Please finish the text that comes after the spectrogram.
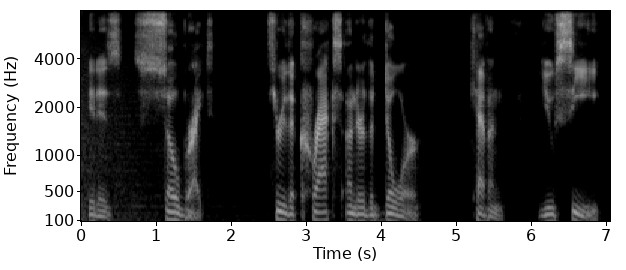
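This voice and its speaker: A man improvising first-person narration as a player in a tabletop game, halting and deliberate with dramatic pauses. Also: deep voice, a bit bright.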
